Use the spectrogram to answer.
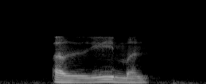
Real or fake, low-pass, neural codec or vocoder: fake; 3.6 kHz; codec, 16 kHz, 2 kbps, FunCodec, trained on Chinese and English, 25 frames a second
